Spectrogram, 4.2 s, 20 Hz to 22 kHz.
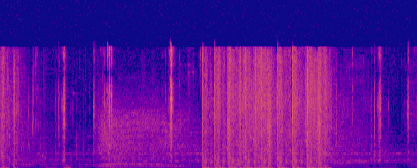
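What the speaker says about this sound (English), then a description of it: "God, I love the way the Walther sounds." Walther gun firing in Black Ops 3 custom Zombies, a rapid burst of close, loud gunshots in the second half, preceded by quieter game noise.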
